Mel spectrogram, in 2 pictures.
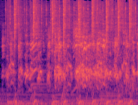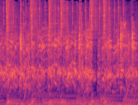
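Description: Chickens cluck in a coop in the Slime Rancher video game, a busy overlapping flock of short, repeated clucks, close and fairly loud, continuing without pause.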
